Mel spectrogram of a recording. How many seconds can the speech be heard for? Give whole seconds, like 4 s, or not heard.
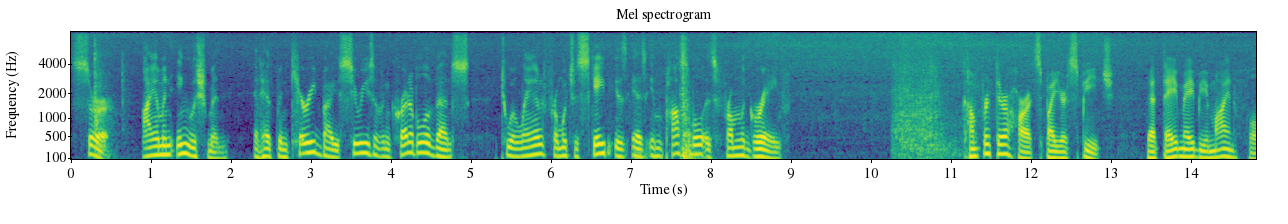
13 s.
